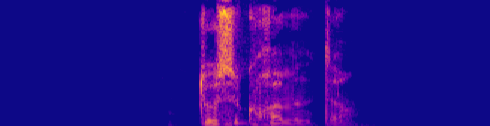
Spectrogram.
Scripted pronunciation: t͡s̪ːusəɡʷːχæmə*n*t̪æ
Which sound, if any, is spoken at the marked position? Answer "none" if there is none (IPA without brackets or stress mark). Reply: n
